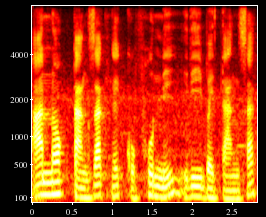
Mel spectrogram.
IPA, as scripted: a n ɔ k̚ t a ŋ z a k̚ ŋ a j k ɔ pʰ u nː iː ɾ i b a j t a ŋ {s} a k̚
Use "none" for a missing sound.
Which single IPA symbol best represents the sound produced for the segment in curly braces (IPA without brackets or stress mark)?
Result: z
